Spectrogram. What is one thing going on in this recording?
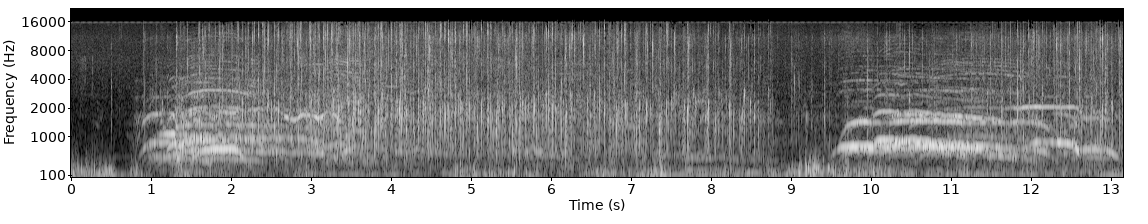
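Guests cheer and whoop.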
